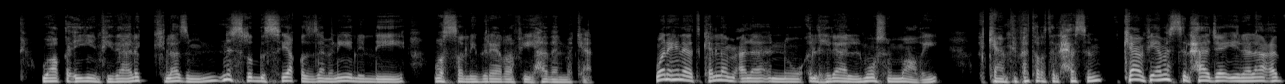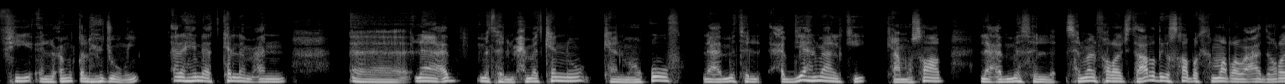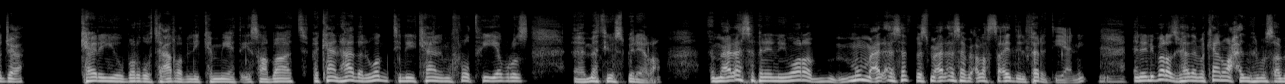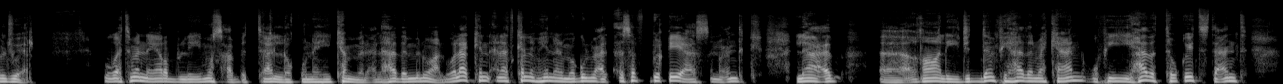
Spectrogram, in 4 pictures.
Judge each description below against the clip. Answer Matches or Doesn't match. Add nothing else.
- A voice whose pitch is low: Doesn't match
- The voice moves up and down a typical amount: Matches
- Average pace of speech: Doesn't match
